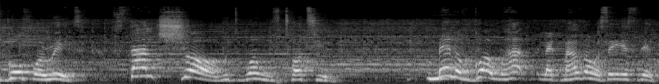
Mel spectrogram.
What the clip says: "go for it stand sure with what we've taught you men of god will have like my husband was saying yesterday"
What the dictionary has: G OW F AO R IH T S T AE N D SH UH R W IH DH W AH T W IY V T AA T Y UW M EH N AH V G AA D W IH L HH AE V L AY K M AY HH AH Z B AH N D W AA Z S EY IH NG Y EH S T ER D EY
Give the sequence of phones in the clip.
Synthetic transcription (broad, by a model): G OW F AO R IH T S T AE N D SH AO W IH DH W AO T W IY V T AA T Y UW M EH N AH V G AA D W IH L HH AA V L AY K M AY HH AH Z B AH N W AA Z S EY IH NG Y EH S T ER D EY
